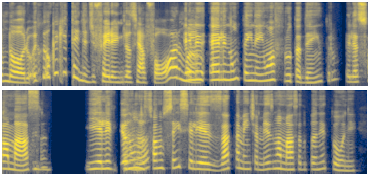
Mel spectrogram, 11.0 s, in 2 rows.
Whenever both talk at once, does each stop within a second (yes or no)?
yes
